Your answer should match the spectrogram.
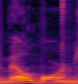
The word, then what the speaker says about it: Melbourne: black swans at the Melbourne zoo I suppose they pronounce it melbour uh the pair were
